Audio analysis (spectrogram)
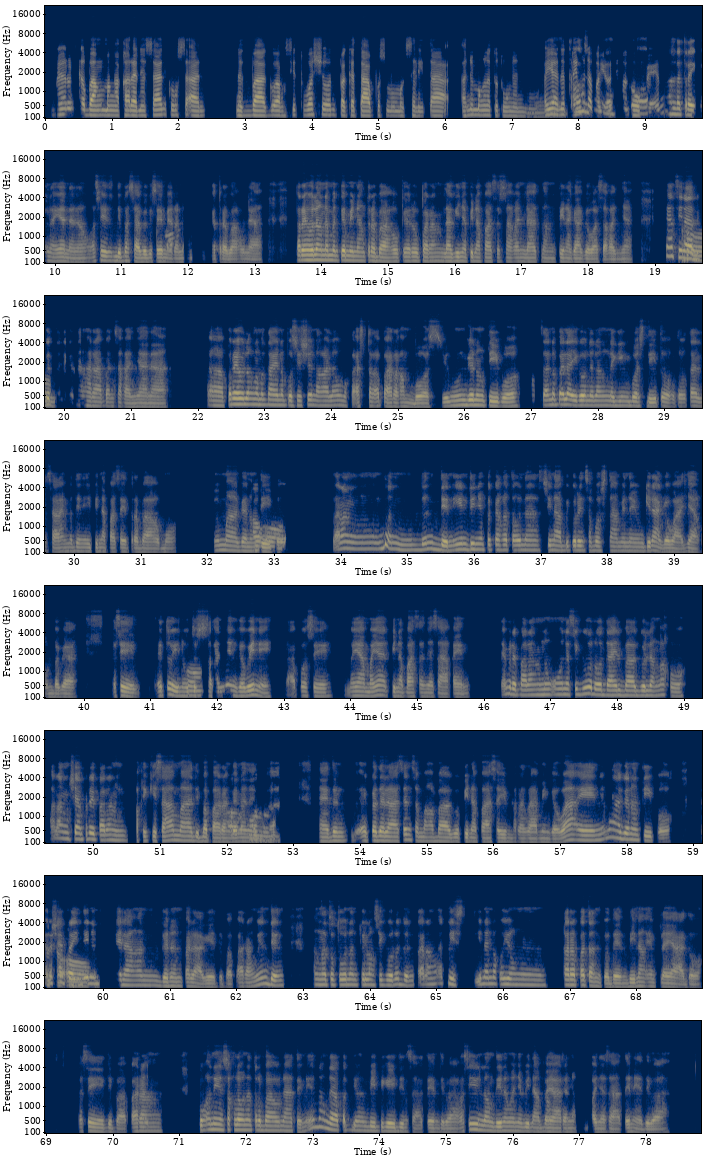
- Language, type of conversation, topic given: Filipino, unstructured, Ano ang ginagawa mo kapag pakiramdam mo ay sinasamantala ka sa trabaho?
- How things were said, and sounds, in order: unintelligible speech; other background noise; tapping; wind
